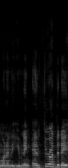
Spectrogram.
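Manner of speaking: usual speaking voice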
